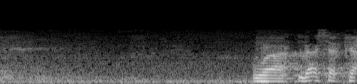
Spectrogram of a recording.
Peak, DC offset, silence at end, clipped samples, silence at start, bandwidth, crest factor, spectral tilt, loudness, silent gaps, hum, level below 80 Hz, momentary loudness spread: 0 dBFS; under 0.1%; 0 s; under 0.1%; 0 s; 5.4 kHz; 20 dB; -10.5 dB/octave; -17 LUFS; none; none; -40 dBFS; 18 LU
